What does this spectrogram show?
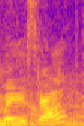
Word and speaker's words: Maestra: So it's the Maestra.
